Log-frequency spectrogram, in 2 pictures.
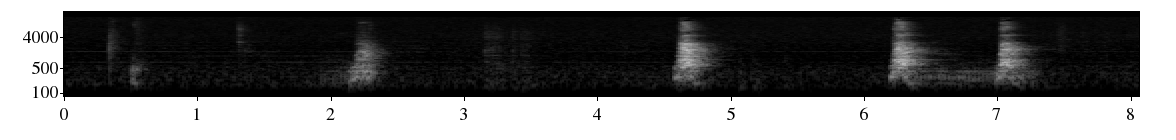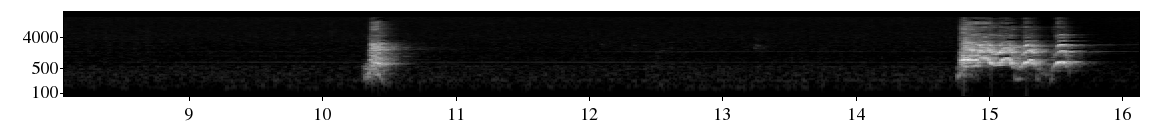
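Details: Dog barking at a dishwasher indoors: a series of sharp single barks, some in quick pairs, spaced irregularly over sixteen seconds, ending in a louder, harsher cluster of barks.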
